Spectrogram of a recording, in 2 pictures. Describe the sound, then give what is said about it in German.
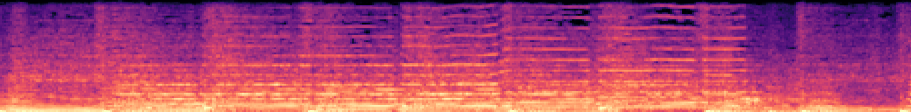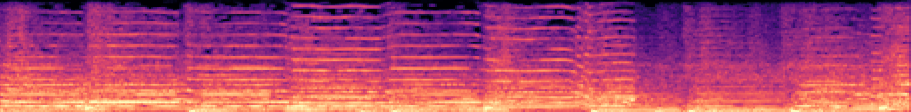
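A brass band that combines brass music with rap plays loud in a Munich subway station, with punchy rhythmic chords and steady beats repeating through the whole stretch, rich harmonies filling the sound with no clear voice on top. “Sie kombinieren Blasmusik mit Rap.”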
